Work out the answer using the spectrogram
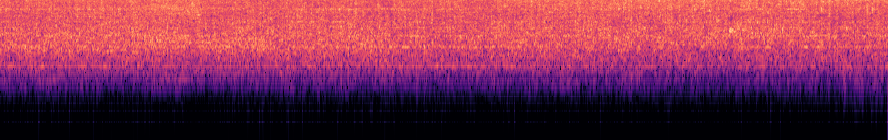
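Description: Freight train cars rolling past a grade crossing: a continuous, even rattling clatter with a steady high ringing tone over it.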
